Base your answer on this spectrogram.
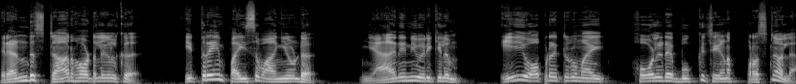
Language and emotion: Malayalam, angry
